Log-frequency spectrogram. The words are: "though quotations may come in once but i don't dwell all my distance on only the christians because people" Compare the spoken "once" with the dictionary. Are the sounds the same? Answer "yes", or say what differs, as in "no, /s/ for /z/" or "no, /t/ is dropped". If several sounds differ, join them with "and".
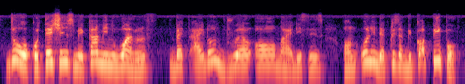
no, /θ/ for /s/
